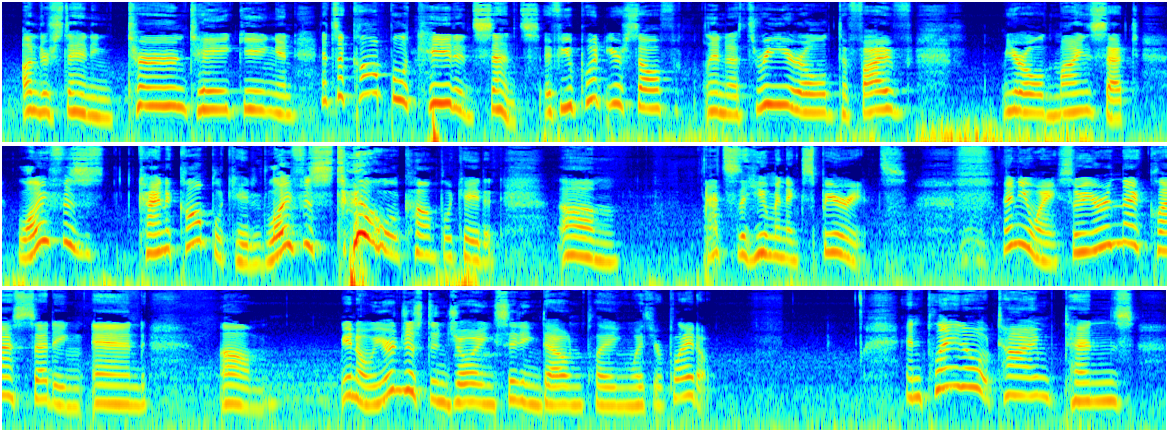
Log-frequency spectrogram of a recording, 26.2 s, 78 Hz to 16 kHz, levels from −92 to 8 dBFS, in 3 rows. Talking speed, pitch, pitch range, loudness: 125 wpm, 260 Hz, 220-310 Hz, -19 LUFS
